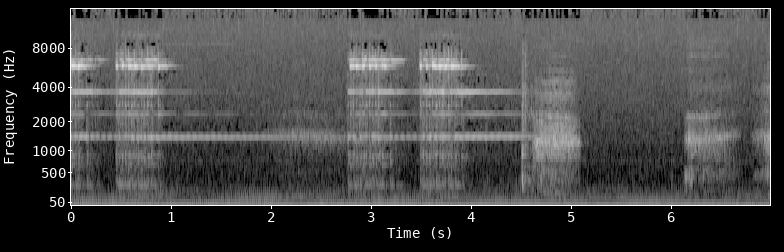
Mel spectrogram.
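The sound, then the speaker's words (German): A telephone rings in repeated short double bursts, fairly quiet, over a low steady hum. “Doch da klingelte das Telefon.”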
